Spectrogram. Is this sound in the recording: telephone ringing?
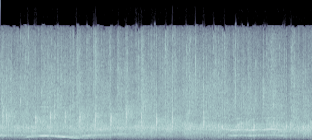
no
